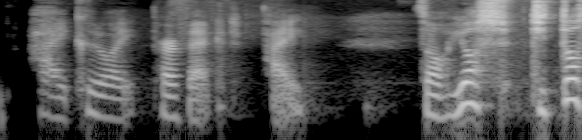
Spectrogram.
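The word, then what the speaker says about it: 黒い: So you read this word right here as kudai, but it's pronounced a little bit different for black. As kuroi. Hi, kuroi.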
